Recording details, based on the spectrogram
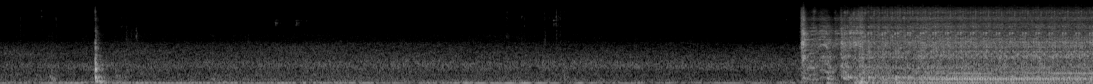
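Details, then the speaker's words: Ford Ranger diesel after EGR valve refitted with new gaskets and bolts (was blowing, fire risk): starts quickly and settles into a loud, steady idle; the exhaust hissing heard before is gone. "You can hear the engine, but I can't hear the hissing the same as we could."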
